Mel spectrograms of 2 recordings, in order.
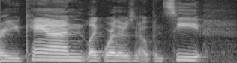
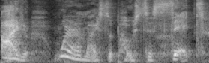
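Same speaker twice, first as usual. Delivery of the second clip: mock flustered, grumbling, high-pitched outburst; 6 semitones higher than usual. Retelling how a flustered man on a train yelled: imitating a man yelling. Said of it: "And he's just yelling".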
